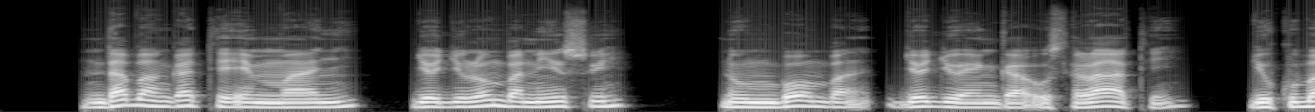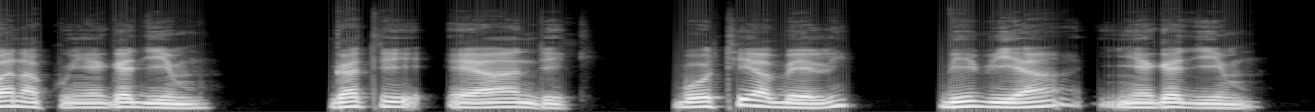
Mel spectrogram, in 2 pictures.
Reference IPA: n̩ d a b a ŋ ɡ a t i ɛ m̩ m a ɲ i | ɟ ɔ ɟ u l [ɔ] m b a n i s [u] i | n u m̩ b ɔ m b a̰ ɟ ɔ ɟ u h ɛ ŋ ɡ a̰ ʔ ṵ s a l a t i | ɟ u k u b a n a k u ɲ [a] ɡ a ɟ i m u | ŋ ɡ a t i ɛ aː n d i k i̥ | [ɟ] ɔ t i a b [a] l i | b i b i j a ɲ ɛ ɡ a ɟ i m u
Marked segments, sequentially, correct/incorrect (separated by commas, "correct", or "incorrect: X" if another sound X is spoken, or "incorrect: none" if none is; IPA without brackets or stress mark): correct, incorrect: w, incorrect: ɛ, incorrect: b, incorrect: ɛ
